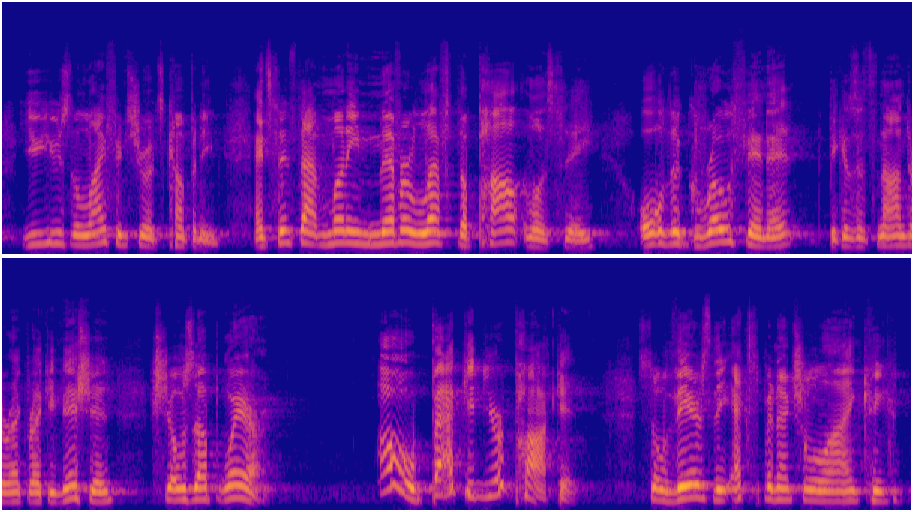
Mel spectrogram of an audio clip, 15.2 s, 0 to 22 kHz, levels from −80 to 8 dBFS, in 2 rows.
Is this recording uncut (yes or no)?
yes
